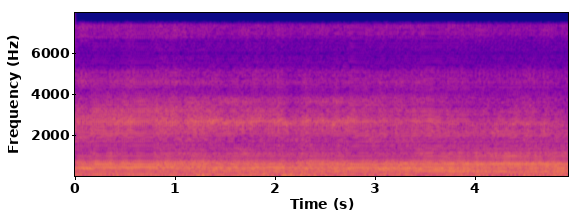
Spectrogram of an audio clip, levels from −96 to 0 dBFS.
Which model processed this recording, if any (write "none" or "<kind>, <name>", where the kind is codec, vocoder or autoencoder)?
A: codec, ZipCodec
